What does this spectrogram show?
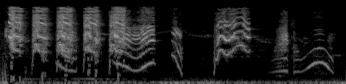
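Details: Talking ringneck parakeet producing a rapid run of harsh, speech-like syllables, about four per second, then sliding, wavering whistled notes with several harmonics and a final rising-falling whistle; quiet low background hum.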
